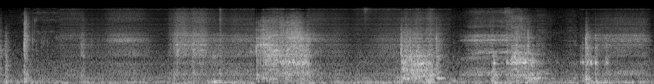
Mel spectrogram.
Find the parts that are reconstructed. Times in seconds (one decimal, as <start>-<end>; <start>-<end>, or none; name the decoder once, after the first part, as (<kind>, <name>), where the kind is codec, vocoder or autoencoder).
0.6-4.5 (autoencoder, DAC-VAE); 5.8-6.5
